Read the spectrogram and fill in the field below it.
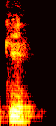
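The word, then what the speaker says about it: καί: la conjunción que como aquí se escribe kyle pero se le que por el diptongo la y el artículo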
